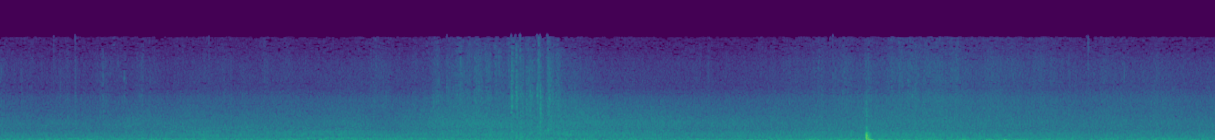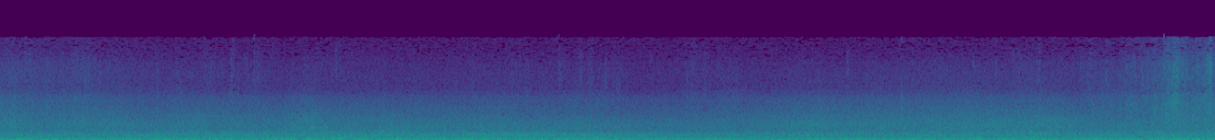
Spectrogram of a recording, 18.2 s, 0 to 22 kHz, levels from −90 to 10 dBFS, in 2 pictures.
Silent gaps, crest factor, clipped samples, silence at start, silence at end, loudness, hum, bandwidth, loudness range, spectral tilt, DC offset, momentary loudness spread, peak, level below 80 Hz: none; 30 dB; under 0.1%; 0 s; 0 s; -34 LUFS; none; 16.5 kHz; 5 LU; -4 dB/octave; under 0.1%; 5 LU; -4 dBFS; -44 dBFS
